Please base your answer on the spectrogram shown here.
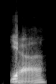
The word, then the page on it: yah: American English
